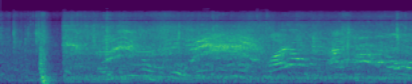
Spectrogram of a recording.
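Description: Young children's voices chattering and calling out in high, lively tones, after a short thump about half a second in.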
